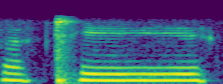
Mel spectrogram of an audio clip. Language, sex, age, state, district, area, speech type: Kashmiri, female, 18-30, Jammu and Kashmir, Budgam, rural, conversation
